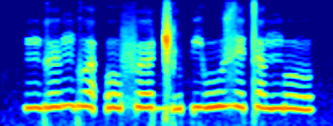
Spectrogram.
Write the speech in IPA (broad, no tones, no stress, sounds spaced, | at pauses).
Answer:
ŋ ɡ ø ŋ ɡ ʊ ɐ̯ ʔ o f œ ɡ͡ǁ i p j u z e t ɐ ŋ ʊ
